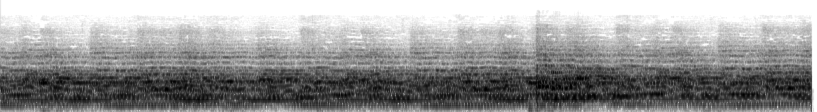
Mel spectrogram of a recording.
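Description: Church bells pealing: many bell tones ringing and overlapping in a dense, steady peal that grows a little fuller about five seconds in.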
